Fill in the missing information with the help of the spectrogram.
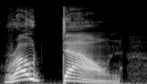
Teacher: Wrote - гортанная смычка, а дальше down. На /d/ начинается.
